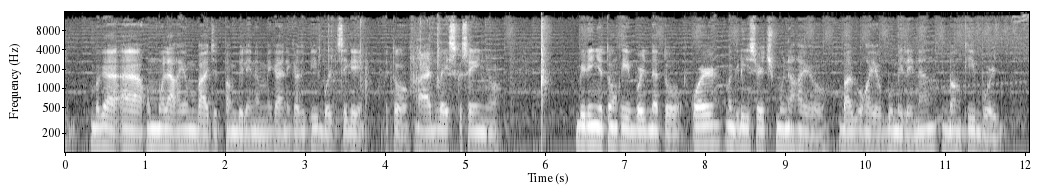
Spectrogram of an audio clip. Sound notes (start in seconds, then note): 5.9 slaps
